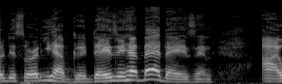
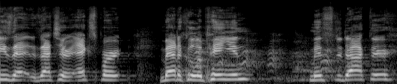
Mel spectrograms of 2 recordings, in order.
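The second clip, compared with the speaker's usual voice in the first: mock-incredulous, higher and louder, with a laugh; sarcastic retort; 6 semitones higher, 6 dB louder than usual. Comic mocking the Navy doctor's diagnosis, sarcastic and laughing.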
